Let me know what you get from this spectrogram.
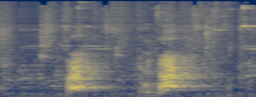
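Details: Leo, a pet German Shepherd, during his morning routine on a farm, gives two short, hoarse barks about two-thirds of a second apart over quiet background noise.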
